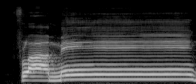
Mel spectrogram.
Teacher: vocês perceberam que o Man né fica mais forte mais intenso é justamente porque o Man é a sílaba tônica da palavra Flamengo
